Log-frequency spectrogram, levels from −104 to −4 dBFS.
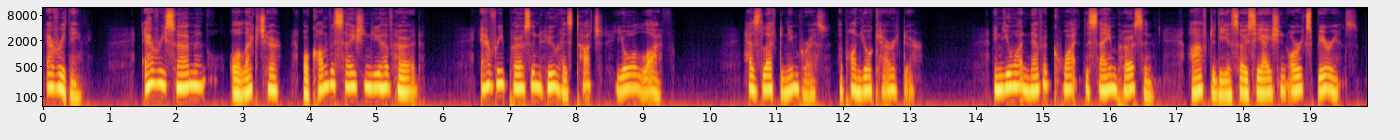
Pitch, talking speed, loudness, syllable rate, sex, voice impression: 150 Hz, 105 wpm, -19 LUFS, 4.7 syllables/s, male, masculine, adult-like, slightly relaxed, slightly weak, soft, intellectual, reassuring, kind, modest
